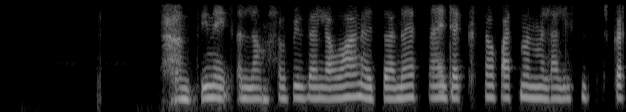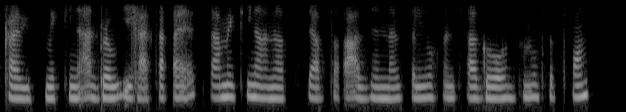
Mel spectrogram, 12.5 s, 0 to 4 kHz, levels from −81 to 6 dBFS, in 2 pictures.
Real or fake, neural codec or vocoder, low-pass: fake; codec, 16 kHz in and 24 kHz out, 0.6 kbps, FocalCodec, streaming, 4096 codes; 3.6 kHz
